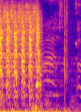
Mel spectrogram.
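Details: Land Rover Freelander that cut out on the motorway without warning and won't restart, after a turbo replacement: starter turns the engine over with an even four-beat chug, about four pulses a second, never fires; crank sensor and timing belt checked OK, compression on all four cylinders; cause unknown.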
